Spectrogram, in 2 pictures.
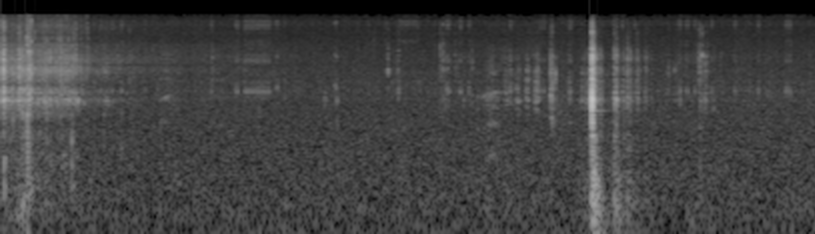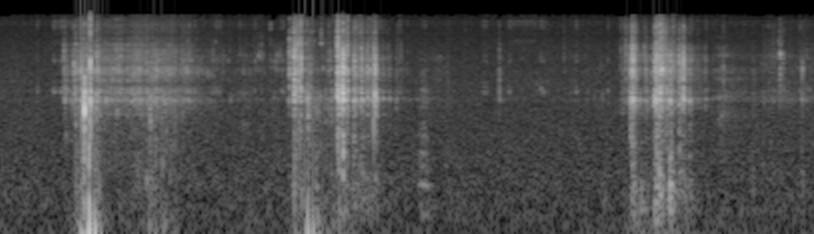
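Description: Water splashes as a fish thrashes at the side of a kayak.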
